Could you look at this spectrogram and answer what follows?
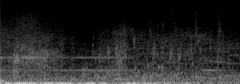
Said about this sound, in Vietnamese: Phượng Hoàng lão đảo, nghiêng cánh, khiến cho người anh đang cưỡi trên lưng rồi tỏm cả người lẫn vàng bạc châu báu xuống biển.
